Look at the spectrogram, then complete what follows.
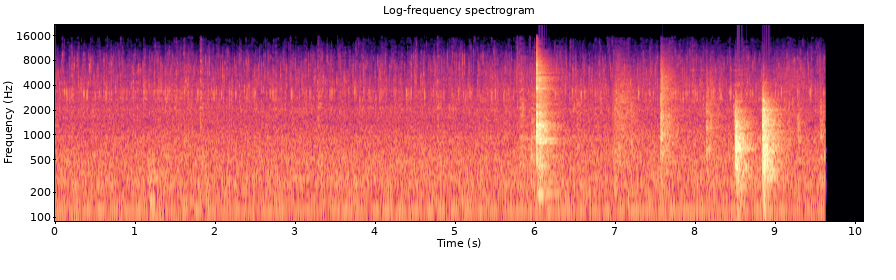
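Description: Beef bulgogi in sauce sizzling faintly in a hot pan after the heat is turned off, then, about six seconds in, a metal utensil knocks and scrapes against the pan four or five times as the meat is stirred, the first knock the loudest. The sound cuts off abruptly near the end.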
